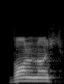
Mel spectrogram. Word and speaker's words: Wolność: with pronunciation which means that that's v we don't have v letter in alphabet is v von neusch which is basically liberty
